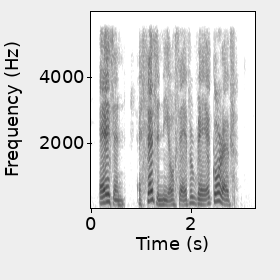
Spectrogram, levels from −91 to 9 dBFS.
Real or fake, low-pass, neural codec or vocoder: fake; 5.4 kHz; vocoder, 22.05 kHz, 80 mel bands, WaveNeXt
